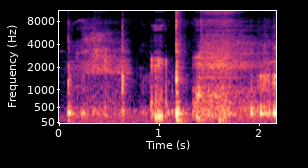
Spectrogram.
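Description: Multimeter test-probe tips clicking and scraping against the plastic safety shroud of an AC outlet as they are worked into the socket: several light, irregular clicks.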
